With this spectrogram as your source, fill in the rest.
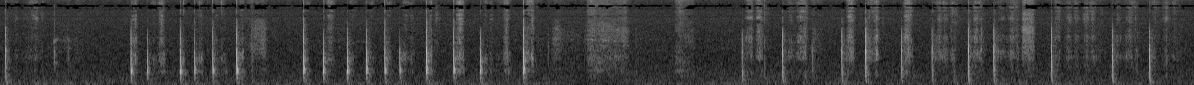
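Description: A plastic stylus writes words on an iPad lying flat, its glass screen covered with a matte plastic paper-like film, scratching and tapping the surface. Quick, dry ticks with a mid-pitched click sound in a steady series, over a soft, continuous scratchy rub. The ticks pause for a stretch in the middle, leaving mostly quiet scratching, before they resume.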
